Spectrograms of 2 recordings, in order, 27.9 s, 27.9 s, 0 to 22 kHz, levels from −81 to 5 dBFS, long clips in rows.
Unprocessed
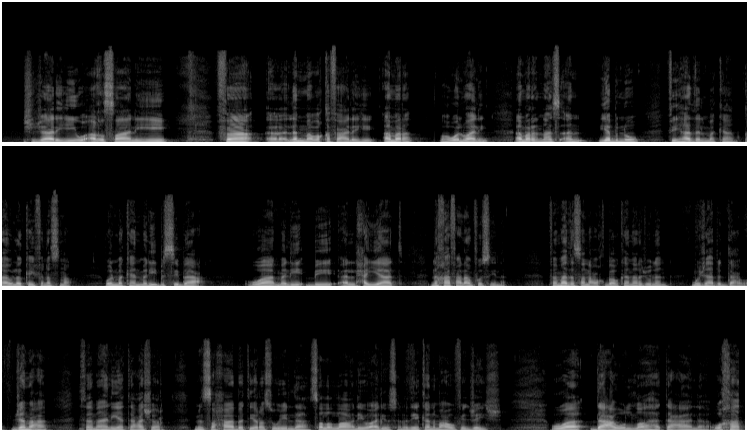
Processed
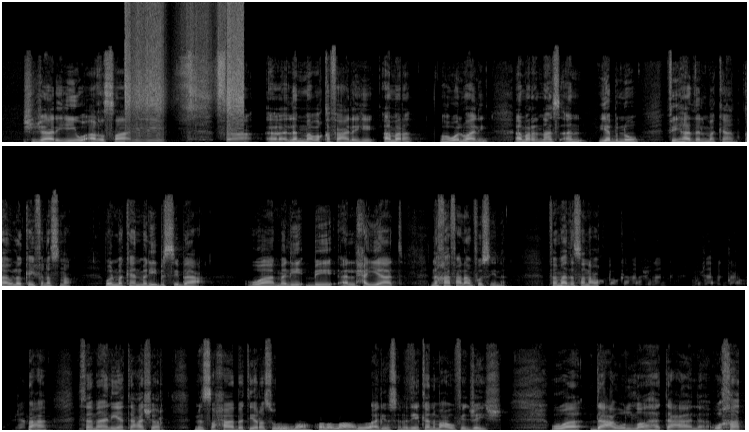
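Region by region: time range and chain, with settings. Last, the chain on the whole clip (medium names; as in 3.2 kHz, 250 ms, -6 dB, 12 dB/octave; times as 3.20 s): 1.53–3.02 s: block-companded coder 3-bit + high-pass 200 Hz + resonant high shelf 4.8 kHz +13 dB, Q 1.5
16.76–18.96 s: treble shelf 3.4 kHz +11.5 dB + compression 3:1, threshold -39 dBFS + LFO band-pass saw up 6.4 Hz 520–1900 Hz
22.04–23.24 s: steep low-pass 920 Hz 48 dB/octave + doubling 22 ms -3 dB
whole clip: tilt shelf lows -10 dB, about 710 Hz; compression 2.5:1, threshold -29 dBFS; trim -2.5 dB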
